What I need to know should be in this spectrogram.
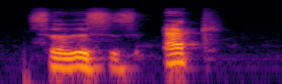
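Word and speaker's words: ἐκ: This one is a kappa, which is just simply ek. Ek or eh. X. Yeah, it's EXS is how you would pronounce it.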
